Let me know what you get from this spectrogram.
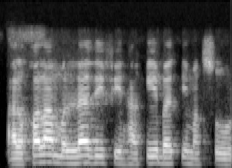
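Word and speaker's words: القلم: yang harus diluruskan nih bukan alqam lamnya gak panjang alqamun seperti itu apa artinya apa Pen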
